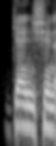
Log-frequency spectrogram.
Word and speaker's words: Genshin: fact is is that to willingly mispronounce genshin as jenshin means that someone has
